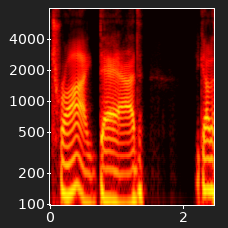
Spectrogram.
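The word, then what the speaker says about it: Tri: Um, also games that I think deserve a perfect score, Monster Hunter Try on the Nintendo Wii, uh, aka Monster Hunter 3, but it's pronounced try.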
